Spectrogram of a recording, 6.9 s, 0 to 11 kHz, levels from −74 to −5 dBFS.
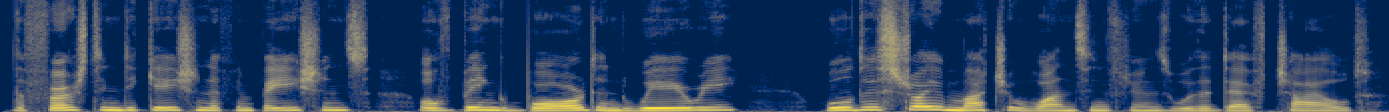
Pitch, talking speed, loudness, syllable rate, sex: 220 Hz, 175 wpm, -17 LUFS, 5.2 syllables/s, female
